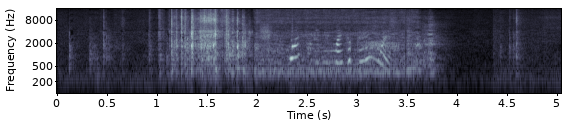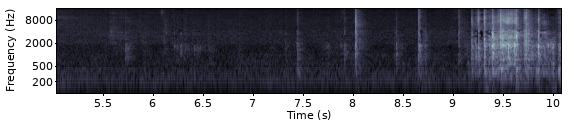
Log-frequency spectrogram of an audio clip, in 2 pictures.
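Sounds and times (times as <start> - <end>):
loud sound from toy: 2.0 - 3.6.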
